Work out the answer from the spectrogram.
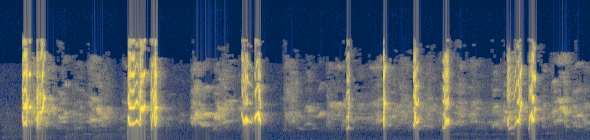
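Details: Two young lovebirds, euwing green opaline and albino, paired in a single cage: bursts of shrill high chirps and quicker clustered squeaks, with soft chatter filling the gaps.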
